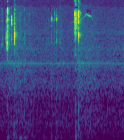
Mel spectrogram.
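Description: A few faint, sharp computer keyboard key clicks in small clusters as a short bit of text is typed.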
